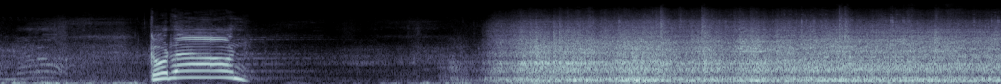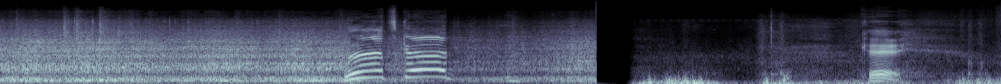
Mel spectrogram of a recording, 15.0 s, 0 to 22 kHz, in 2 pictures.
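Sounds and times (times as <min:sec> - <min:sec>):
machine engine running: 0:03.6 - 0:12.0.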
